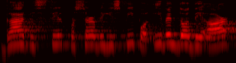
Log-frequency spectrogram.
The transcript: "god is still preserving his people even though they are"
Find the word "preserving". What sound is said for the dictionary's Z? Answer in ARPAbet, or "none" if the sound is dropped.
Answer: S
